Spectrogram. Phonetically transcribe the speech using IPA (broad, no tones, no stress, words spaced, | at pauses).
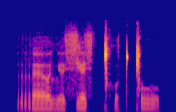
rɛə̯ lʲɘsʲɛsʲ ǀʰutǀu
